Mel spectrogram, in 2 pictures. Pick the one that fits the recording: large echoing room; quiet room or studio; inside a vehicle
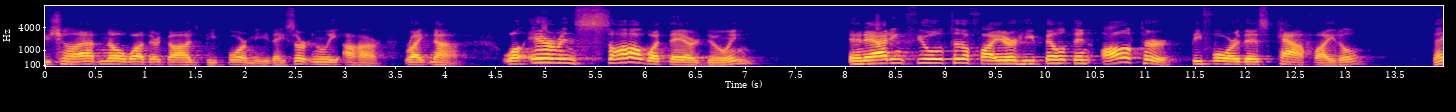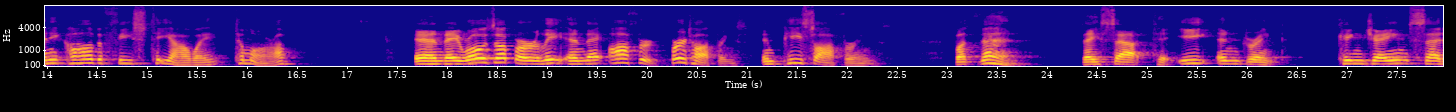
large echoing room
